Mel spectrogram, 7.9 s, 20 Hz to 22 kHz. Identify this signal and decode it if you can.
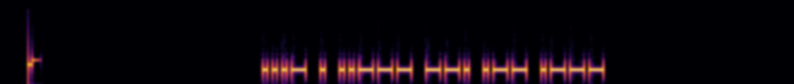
Morse code, heard as a keyed tone, about 25 wpm, 700 Hz. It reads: VE2GWJ
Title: DXCC-100 Call Signs - 6 Characters - 25wpm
